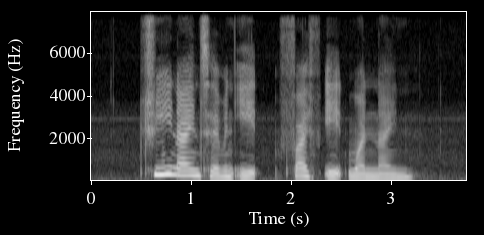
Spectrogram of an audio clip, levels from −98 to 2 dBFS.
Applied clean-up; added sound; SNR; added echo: none; none; none; none.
